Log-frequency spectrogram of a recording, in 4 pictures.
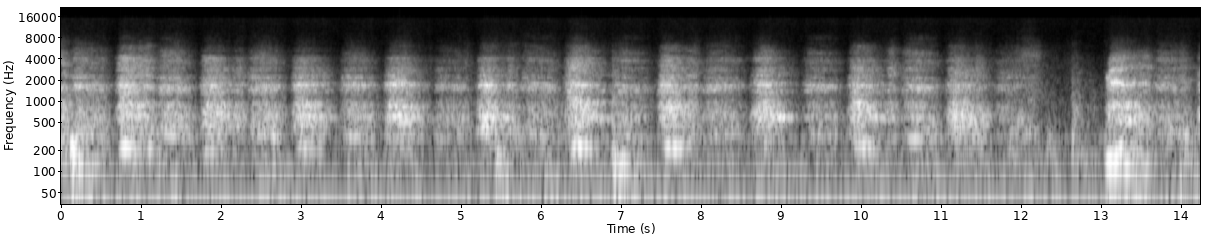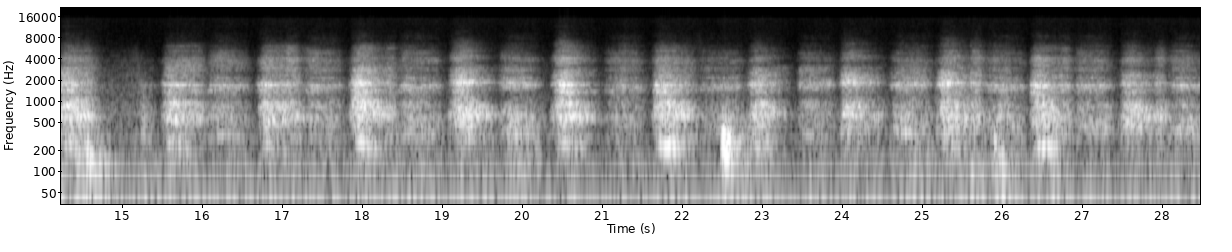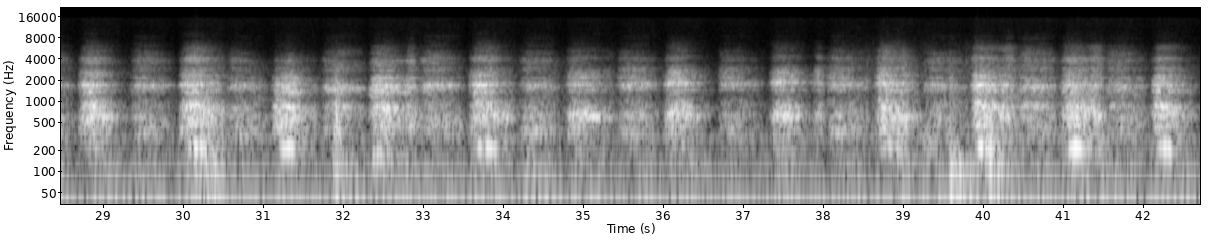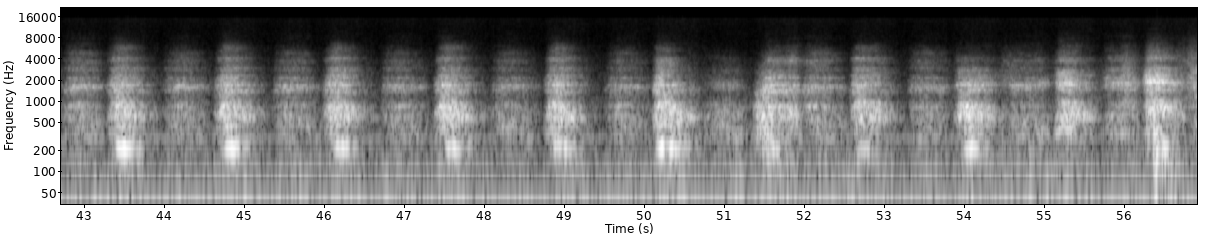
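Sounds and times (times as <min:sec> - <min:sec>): man panting heavily: 0:00.0 - 0:56.9.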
